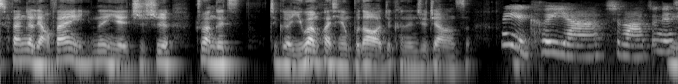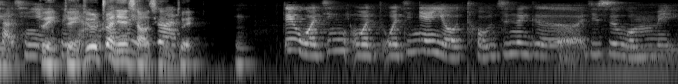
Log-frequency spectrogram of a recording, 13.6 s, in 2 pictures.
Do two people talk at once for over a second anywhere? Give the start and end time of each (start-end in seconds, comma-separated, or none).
6.6-8.7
